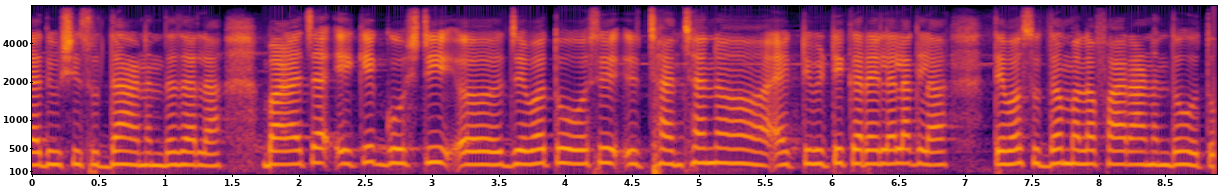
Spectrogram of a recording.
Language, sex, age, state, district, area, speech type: Marathi, female, 30-45, Maharashtra, Buldhana, rural, spontaneous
